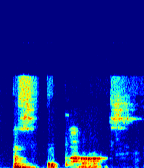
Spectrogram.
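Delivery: "ascetas" whispered; whispered word. Shown as a demonstration. Teacher whispering "ascetas" while reading Greek verse. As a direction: breathe "ascetas". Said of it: "reading Greek verse aloud".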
